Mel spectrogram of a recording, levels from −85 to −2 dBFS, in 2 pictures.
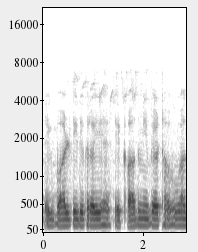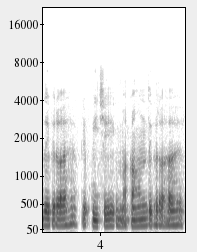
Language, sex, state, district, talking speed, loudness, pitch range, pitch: Hindi, male, Bihar, Purnia, 190 wpm, -31 LUFS, 115-125 Hz, 120 Hz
